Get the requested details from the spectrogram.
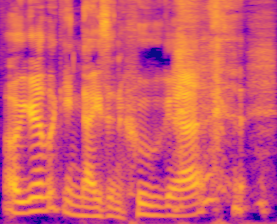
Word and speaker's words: Hygge: It's often mispronounced Higgy. It's actually pronounced more like Hygge.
